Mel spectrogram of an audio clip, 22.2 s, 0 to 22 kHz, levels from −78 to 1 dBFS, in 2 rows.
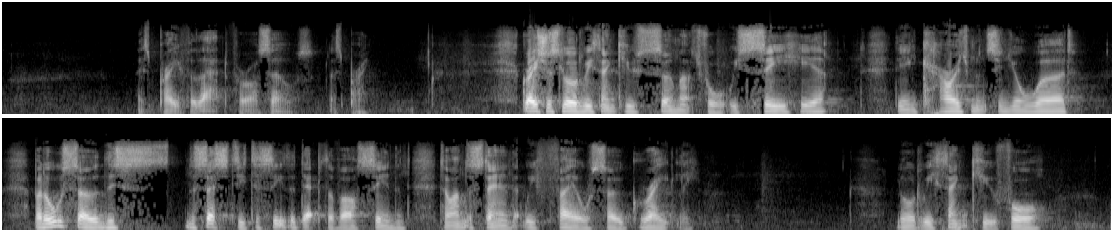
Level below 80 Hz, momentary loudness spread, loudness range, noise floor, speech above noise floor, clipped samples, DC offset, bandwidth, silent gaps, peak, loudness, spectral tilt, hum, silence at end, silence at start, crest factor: -46 dBFS; 20 LU; 11 LU; -57 dBFS; 39 dB; under 0.1%; under 0.1%; 10 kHz; none; 0 dBFS; -17 LUFS; -4 dB/octave; none; 0.7 s; 1.35 s; 20 dB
